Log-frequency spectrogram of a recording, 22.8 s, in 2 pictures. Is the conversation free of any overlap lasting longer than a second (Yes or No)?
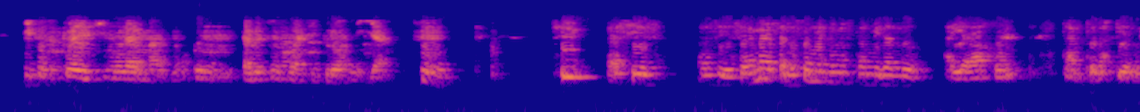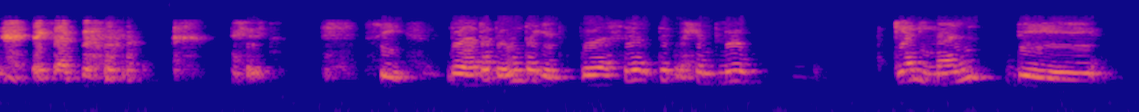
Yes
